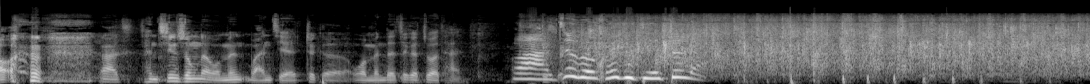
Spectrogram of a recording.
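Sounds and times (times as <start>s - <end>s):
speech: 0.0s - 7.2s
audience applause: 5.6s - 10.8s.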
